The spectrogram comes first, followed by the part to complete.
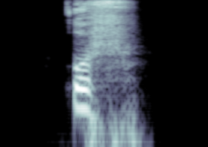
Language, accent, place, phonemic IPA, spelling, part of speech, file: German, Germany, Berlin, /ˈʔʊf/, uff, interjection / preposition, De-uff.ogg
- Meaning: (interjection) 1. phew (expression of disgust, tiredness or relief) 2. whew (used before, during or after a mentally or physically strenuous activity, or while thinking of it)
